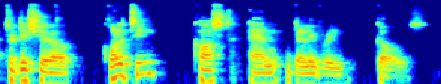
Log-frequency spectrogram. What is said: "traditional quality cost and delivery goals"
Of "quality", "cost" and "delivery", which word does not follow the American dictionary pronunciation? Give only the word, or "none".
none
